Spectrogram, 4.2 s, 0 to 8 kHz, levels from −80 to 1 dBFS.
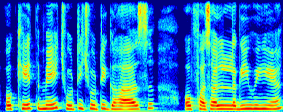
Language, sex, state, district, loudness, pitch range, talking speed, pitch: Hindi, female, Haryana, Jhajjar, -11 LUFS, 245-275 Hz, 140 wpm, 255 Hz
